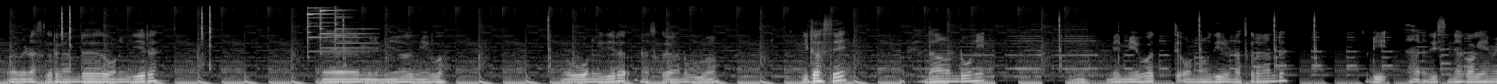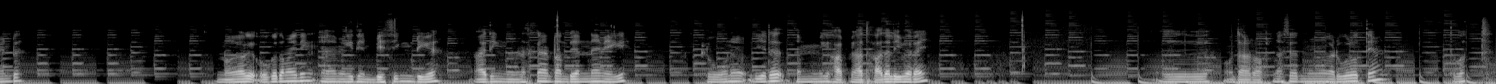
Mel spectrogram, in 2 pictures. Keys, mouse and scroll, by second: 3.4-5.0 drag, 5.4-7.8 drag, 7.8 middle click, 8.0 scroll up 2, 9.3 middle click, 10.6 click, 16.0-16.4 scroll up 2, 16.4 middle click, 20.5-23.0 drag, 25.2-29.4 drag.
